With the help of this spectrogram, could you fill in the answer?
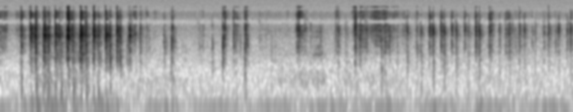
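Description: A blue hollow plastic Wii controller held in one hand is tapped and clicked on its buttons and front casing by a thumb and fingernails. Quick, dry, high-pitched clicks come in an irregular stream: a dense burst at first, sparse taps through the middle, then another flurry, over a faint low hum.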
